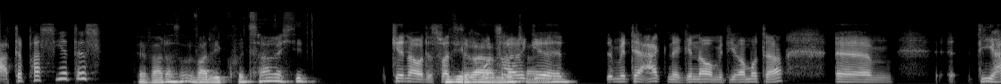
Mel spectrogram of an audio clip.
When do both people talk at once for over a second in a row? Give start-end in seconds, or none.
4.4-5.7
